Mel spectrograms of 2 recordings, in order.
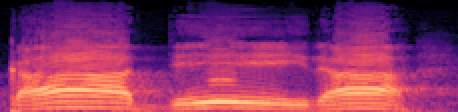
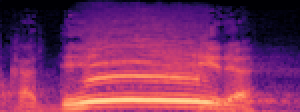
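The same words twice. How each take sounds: First: It is said slowly, syllable by syllable. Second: It is said at normal speed, one vowel lengthened. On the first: No syllable stands out as stressed. The speaker calls it wrong. "Se tu falares pausado" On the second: The stressed vowel stands out. The speaker calls it right. "show de bola"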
